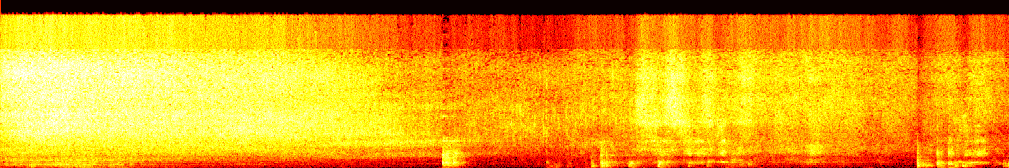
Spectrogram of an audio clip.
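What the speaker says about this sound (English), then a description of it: "let's take some olive oil, a tablespoon or so, put it in our pan, and we're going to add our tomatoes" A tablespoon of olive oil and crushed tomatoes hit a hot pan, a loud close sizzle that fades gradually, then bursts of stirring scrapes and renewed frying hiss toward the end.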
